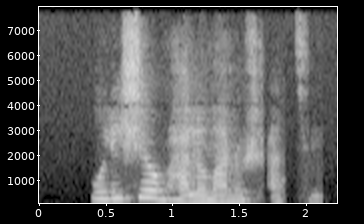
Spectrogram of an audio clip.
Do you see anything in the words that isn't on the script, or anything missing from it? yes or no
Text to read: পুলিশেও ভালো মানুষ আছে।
no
